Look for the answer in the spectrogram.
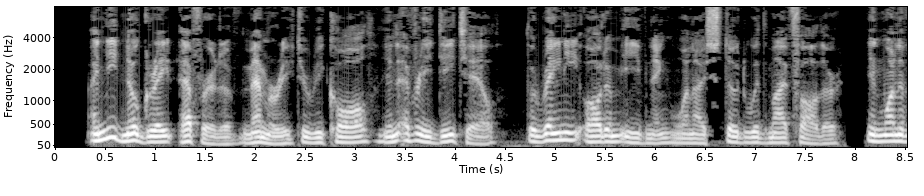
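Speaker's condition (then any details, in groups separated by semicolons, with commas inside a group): No condition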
